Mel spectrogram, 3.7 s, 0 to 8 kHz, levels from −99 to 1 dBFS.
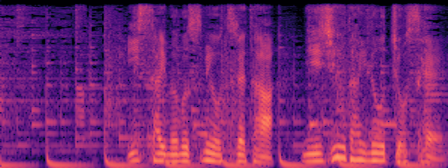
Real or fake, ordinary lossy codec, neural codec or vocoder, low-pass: real; none; none; 7.2 kHz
